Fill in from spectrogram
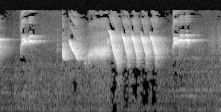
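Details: Male Yorkshire and Waterslager canaries kept as pets singing loudly as the days grow longer: sustained high whistled notes, a rising sweep, then a fast run of repeated descending trills before another long whistle.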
